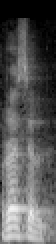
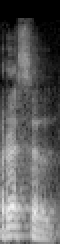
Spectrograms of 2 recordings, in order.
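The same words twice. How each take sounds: No difference in how they are said.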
